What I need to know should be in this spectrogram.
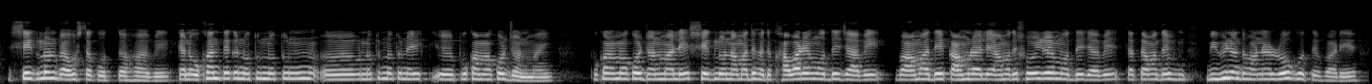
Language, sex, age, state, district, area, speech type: Bengali, female, 30-45, West Bengal, Malda, rural, spontaneous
